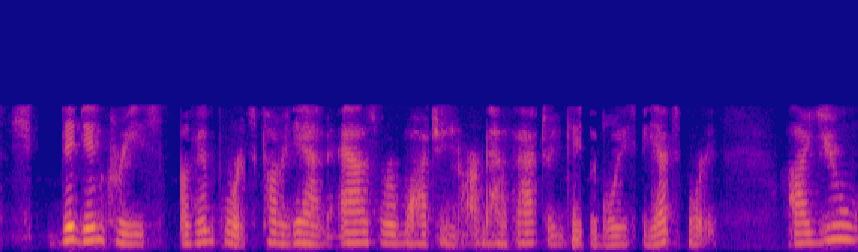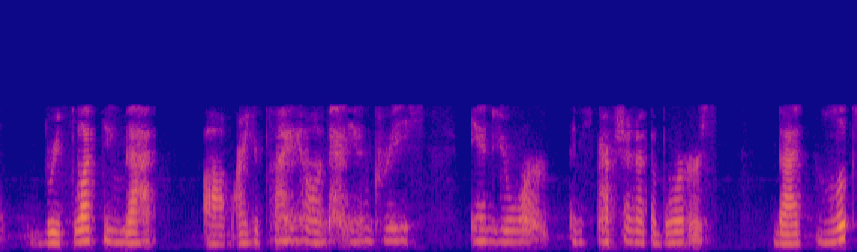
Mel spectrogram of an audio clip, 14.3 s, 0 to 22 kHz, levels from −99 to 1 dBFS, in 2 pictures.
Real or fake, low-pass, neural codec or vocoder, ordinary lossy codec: fake; 7.2 kHz; autoencoder, 22.05 kHz, a latent of 192 numbers a frame, VITS, trained on one speaker; AAC, 16 kbps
